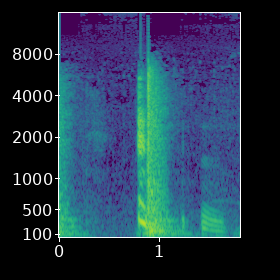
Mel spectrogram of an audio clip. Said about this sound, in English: Oh, sure. I bang this against the wall like this.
